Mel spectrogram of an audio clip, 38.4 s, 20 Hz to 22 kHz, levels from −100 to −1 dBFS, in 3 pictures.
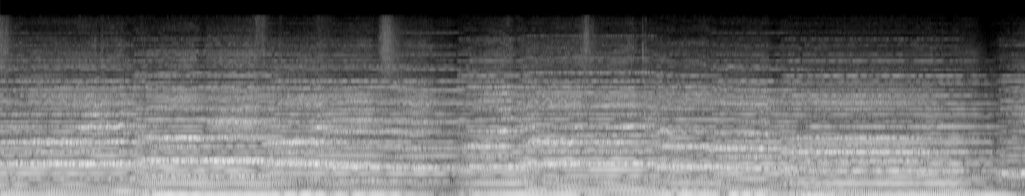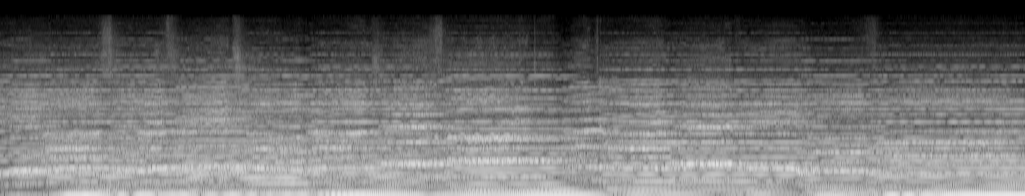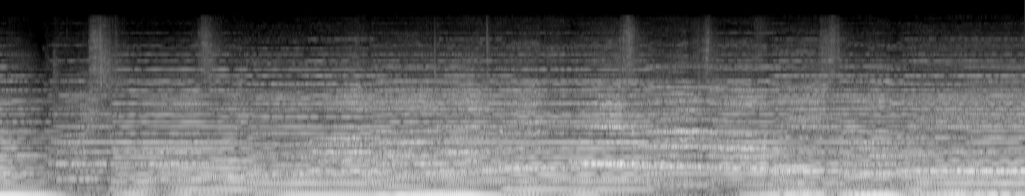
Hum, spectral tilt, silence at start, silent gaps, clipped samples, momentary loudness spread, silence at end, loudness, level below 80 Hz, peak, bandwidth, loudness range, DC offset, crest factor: none; -6 dB/octave; 0 s; none; under 0.1%; 6 LU; 0 s; -21 LUFS; -22 dBFS; -4 dBFS; 8.4 kHz; 4 LU; under 0.1%; 14 dB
